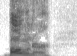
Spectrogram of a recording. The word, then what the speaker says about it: Boehner: John Boehner, pronounced Boehner, the former Speaker of the House, has provisionally endorsed Paul Ryan for President of the United States.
